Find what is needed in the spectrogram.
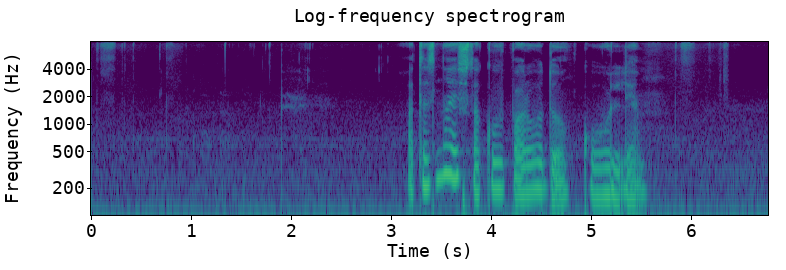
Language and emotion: Russian, sad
